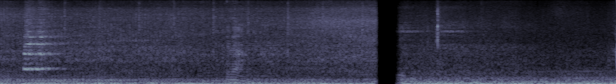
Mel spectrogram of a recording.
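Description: Steady low engine and road rumble heard from inside a moving car's cabin, with a short horn toot just after the start. The sound drops out completely for a moment just before four seconds in, then the rumble carries on.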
